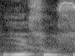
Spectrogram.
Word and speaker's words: Jesus: Yesus. Yeah. You don't treat it as Jesus. Yes. No. That is because of the the country. You know these countries they pronounce things differently.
